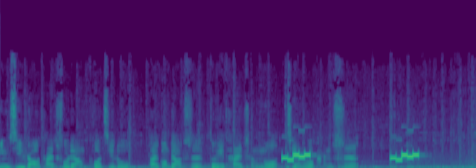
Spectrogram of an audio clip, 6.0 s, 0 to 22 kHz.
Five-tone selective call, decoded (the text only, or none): 43767 43767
